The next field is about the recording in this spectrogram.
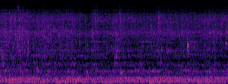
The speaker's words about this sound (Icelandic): koma ungu konurnar með þvottavílarnar heima frá sér og setja þær hér í samband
